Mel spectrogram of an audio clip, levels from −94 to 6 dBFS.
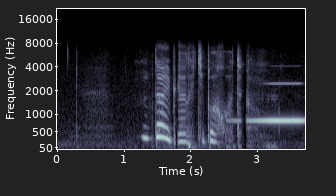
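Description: At 1.77 to 1.83 s a short concealed packet loss drops about 40 ms of speech. The receiver patches it by extending the preceding sound and blending back, so it passes as a quick smear or wobble rather than an audible gap.

Just after, at 1.87 to 1.95 s, comes a burst of packet loss: 60 ms missing. Here the patch is held long enough to be heard as a buzz or hiss that fades before speech resumes further along, with the lost stretch simply gone. That fading and skip-ahead is what separates it from the brief smear before it.

From 2.54 s to the end, a loudspeaker feedback squeal at 820 Hz swells over roughly 0.7 s to sit around 5 dB above the speech. Microphone and loudspeaker have formed a loop whose gain exceeds one at that frequency. Unlike a concealment buzz, this tone is fixed in pitch and grows rather than decays.

Two more bursts of packet loss sit under the squeal, at 2.75 to 2.86 s (80 ms missing) and 3.48 to 3.55 s (60 ms), each a decaying fill followed by a jump forward.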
